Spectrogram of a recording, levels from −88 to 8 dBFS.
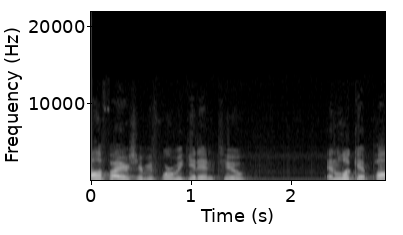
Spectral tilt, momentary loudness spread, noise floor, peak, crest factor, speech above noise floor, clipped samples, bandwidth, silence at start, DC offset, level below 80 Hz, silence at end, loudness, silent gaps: -7.5 dB/octave; 9 LU; -64 dBFS; -12 dBFS; 18 dB; 35 dB; under 0.1%; 12.5 kHz; 0 s; under 0.1%; -68 dBFS; 0 s; -32 LUFS; none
